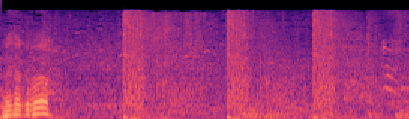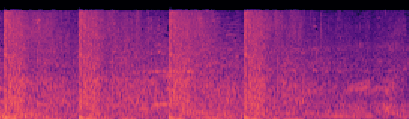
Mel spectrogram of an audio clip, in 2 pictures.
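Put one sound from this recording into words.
Gunshots ring out several times in quick succession.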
